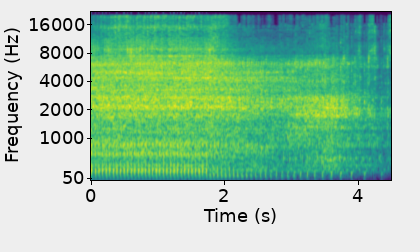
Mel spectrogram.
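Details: Old Montgomery Ward Power Kraft riding mower, no air filter: even, regular firing beat holds steady, then eases slightly as the blade takes load, after earlier stutters in gear; runs and cuts well, healthy under load.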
